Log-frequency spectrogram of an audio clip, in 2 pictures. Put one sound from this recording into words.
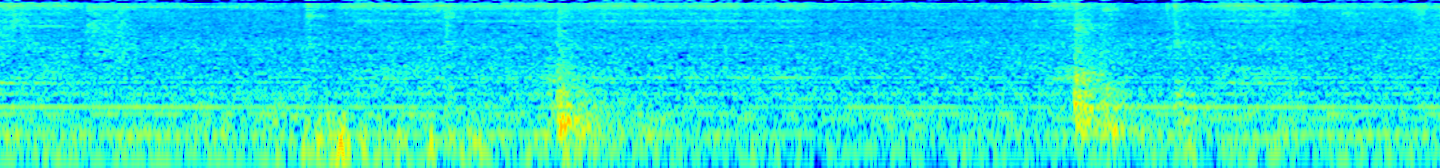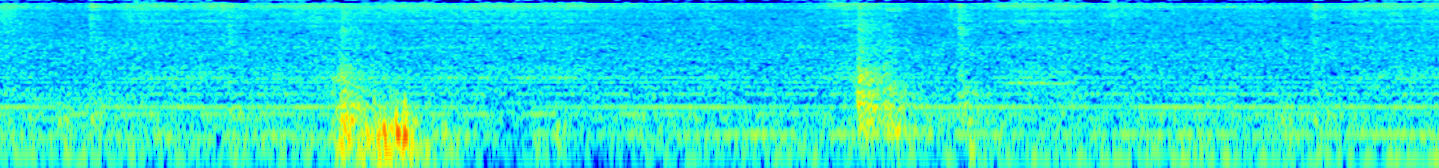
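An industrial machine hums steadily.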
